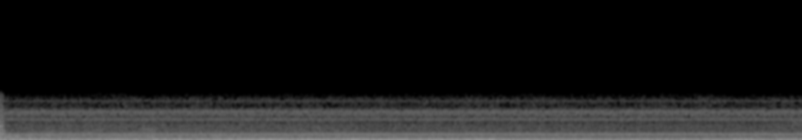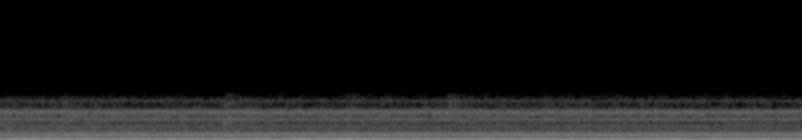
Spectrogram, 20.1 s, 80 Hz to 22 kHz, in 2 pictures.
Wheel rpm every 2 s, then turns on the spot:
0, 0, 0, 0, 0, 0, 0, 0, 0, 0.
none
